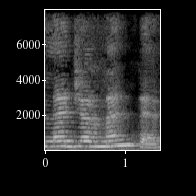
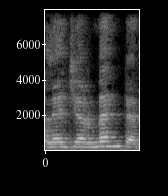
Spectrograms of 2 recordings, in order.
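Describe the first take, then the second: First: Said in the usual way. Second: Leggermente spelled out slowly, every syllable clear: le-ger-MEN-te; slow, careful Italian word. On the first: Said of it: "I'm gonna say it's leggermente". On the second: Shown as a demonstration. Teacher slowly spelling out leggermente, carefully. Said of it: "That is the word".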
